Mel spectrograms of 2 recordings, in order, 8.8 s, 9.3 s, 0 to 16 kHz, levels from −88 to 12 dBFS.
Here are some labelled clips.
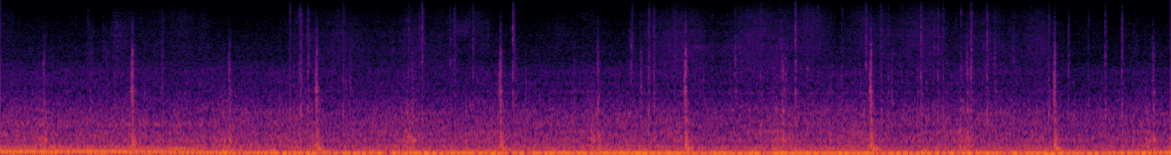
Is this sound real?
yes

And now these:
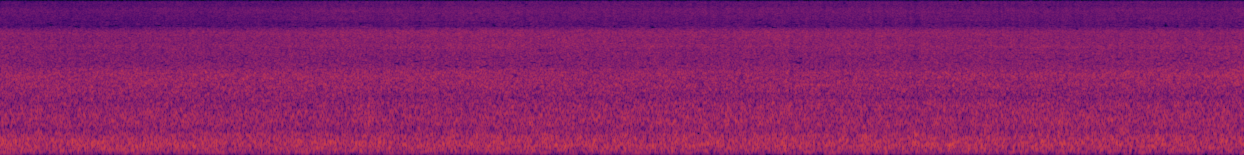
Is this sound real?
yes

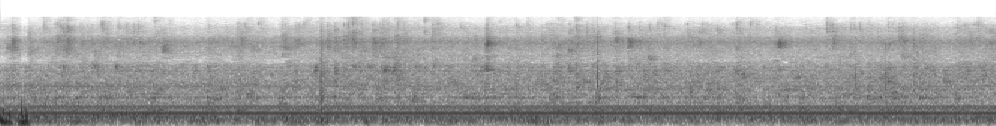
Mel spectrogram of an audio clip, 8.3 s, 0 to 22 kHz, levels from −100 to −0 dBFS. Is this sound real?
yes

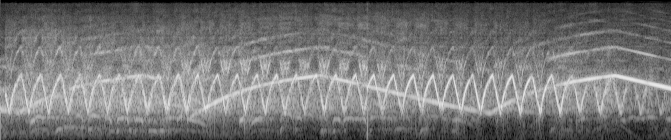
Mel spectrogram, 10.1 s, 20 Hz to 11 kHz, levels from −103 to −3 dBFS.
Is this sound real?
no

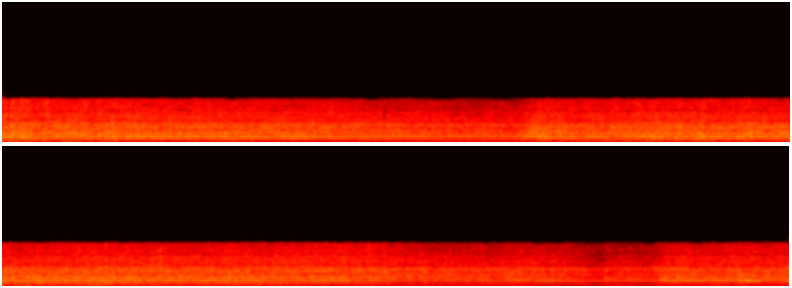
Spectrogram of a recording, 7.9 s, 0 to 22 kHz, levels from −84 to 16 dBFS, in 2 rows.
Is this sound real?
yes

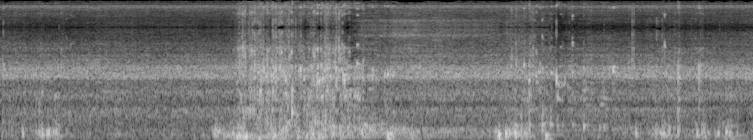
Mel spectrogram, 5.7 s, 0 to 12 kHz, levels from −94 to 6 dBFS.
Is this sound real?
yes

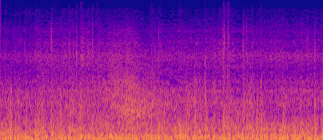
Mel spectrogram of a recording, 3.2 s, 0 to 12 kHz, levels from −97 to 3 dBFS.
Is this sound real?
yes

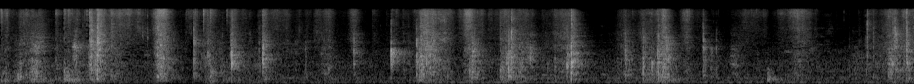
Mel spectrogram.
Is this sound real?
yes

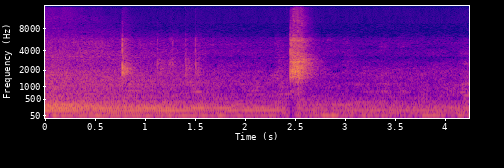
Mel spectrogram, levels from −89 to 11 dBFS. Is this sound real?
yes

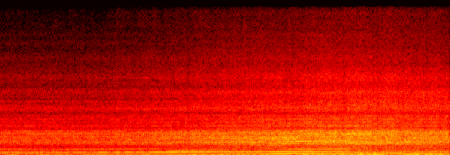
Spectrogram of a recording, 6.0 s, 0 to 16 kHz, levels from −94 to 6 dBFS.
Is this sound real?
no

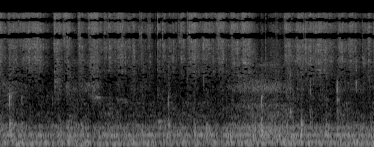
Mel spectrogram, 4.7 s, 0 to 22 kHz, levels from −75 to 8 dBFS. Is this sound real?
yes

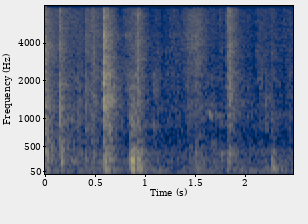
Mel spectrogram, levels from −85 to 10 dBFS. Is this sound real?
yes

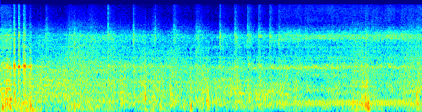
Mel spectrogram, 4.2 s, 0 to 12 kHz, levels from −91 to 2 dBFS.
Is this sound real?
no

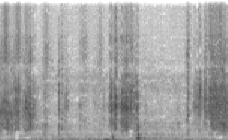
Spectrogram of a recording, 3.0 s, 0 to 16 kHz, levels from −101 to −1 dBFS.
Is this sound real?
yes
